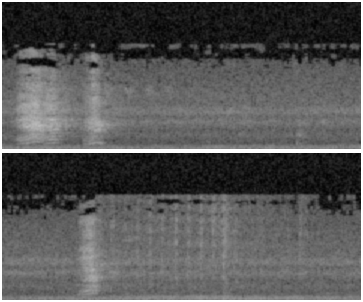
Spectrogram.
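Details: Magpie jay, a common bird around Nuevo Arenal, Costa Rica, giving two harsh, rasping squawks in the first second and a third a few seconds later, over a steady low hum.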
